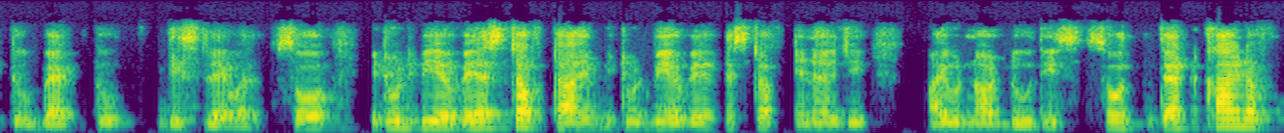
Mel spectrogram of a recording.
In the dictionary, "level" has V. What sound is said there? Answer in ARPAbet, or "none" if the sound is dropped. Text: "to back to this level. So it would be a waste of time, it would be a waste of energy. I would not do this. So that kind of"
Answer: V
